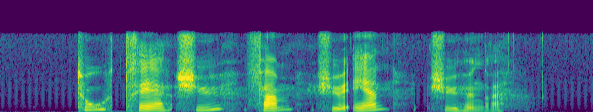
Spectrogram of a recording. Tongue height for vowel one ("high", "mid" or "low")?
high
